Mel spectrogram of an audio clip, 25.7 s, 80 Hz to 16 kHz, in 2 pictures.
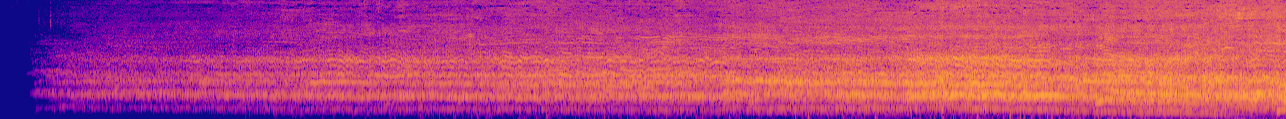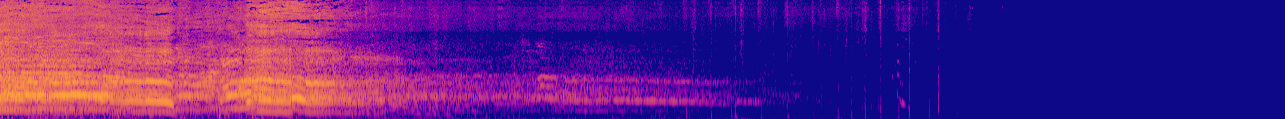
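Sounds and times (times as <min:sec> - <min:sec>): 
outdoor battle crowd approaching: 0:00.3 - 0:20.4.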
